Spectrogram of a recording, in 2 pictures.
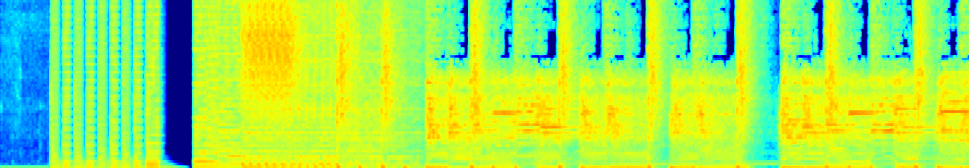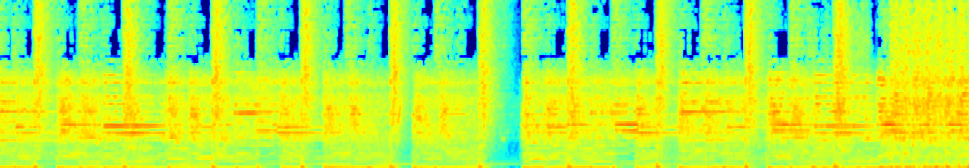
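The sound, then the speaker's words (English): An upbeat instrumental theme plays loud and full, with steady drums, bass and bright synth chords in a driving rhythm, pausing briefly a few times before kicking back in. No one speaks. “Cue my music.”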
